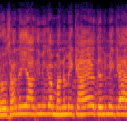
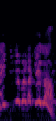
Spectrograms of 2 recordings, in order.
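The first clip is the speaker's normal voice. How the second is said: high squeak of disbelief on "इतना बड़ा केला"; amazed; 33 dB quieter than usual. Acted. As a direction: jump way up in pitch, astonished foreigner. Englishman amazed at banana.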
